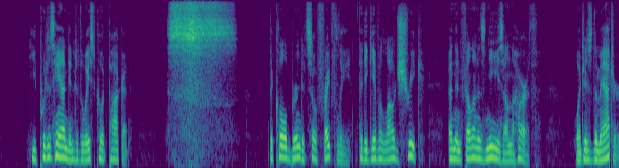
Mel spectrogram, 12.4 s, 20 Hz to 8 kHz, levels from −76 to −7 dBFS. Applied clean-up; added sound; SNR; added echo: none; none; none; none.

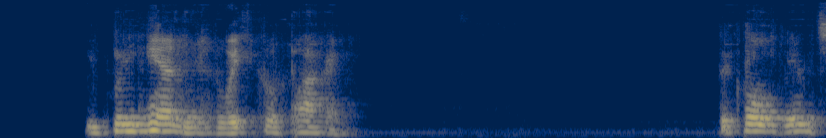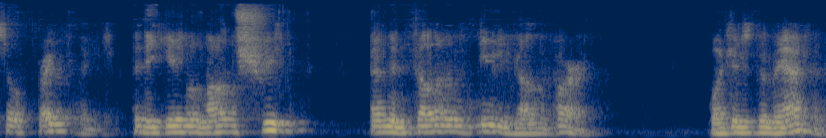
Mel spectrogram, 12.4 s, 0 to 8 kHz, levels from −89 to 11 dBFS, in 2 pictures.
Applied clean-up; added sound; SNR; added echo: neural mask model DeepFilterNet 3.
